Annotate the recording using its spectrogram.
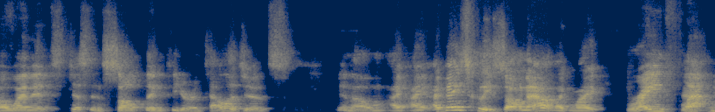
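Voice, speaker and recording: Here a man talks with a Brooklyn accent. His pitch variation is ordinary. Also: fairly high pitch for a man, moderate pace. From New York, Brooklyn. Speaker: wrestling film producer. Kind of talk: casual chat.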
